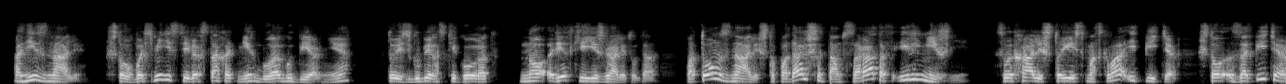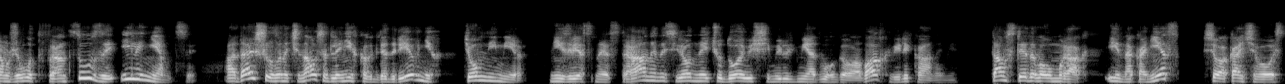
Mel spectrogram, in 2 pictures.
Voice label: Mic; Запись с микрофона гарнитуры; realme buds clip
